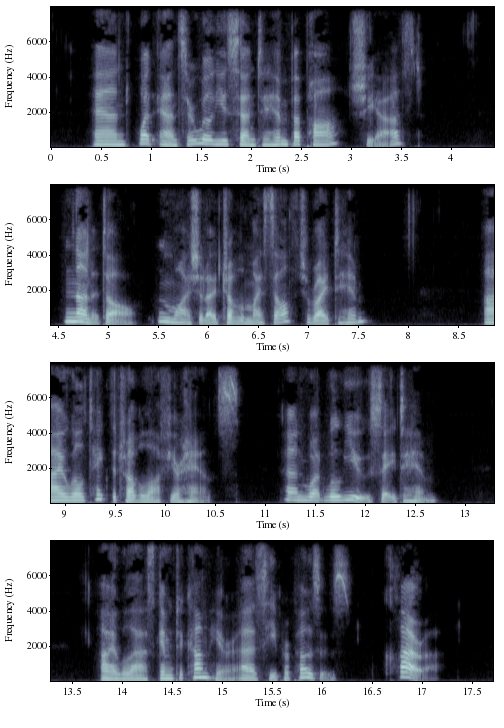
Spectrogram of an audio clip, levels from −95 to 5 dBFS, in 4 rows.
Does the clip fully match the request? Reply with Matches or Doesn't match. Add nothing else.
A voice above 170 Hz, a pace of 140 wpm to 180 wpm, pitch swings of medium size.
Matches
